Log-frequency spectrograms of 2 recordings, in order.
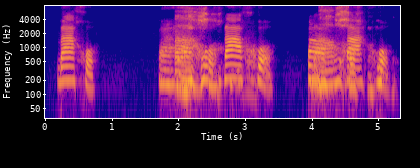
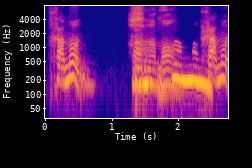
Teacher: J does sound like an H, except you got a little phlegmy action.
